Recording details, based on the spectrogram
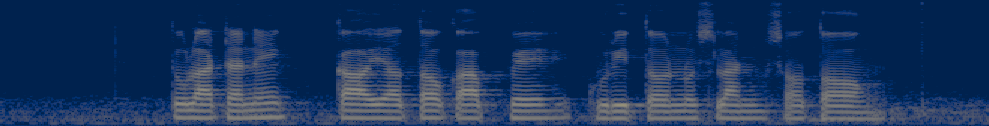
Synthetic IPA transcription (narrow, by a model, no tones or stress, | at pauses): t̪ulaɖ̥ä̤ne | kaɔjɔt̪ɔkab̥ɛhɡ̥ṳɾit̪ɔnʊslansɔ̰t̪ɔŋ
